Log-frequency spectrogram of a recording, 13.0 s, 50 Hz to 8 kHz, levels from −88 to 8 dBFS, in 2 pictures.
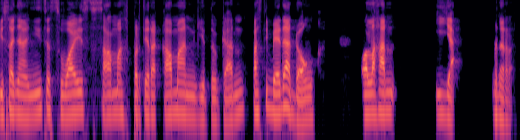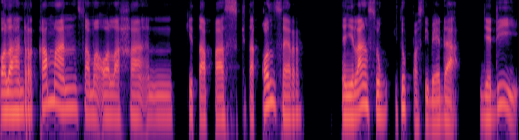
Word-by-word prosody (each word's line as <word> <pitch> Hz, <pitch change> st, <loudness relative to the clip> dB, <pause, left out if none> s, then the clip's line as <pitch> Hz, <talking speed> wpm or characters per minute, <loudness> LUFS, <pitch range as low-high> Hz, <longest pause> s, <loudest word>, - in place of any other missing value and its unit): bisa 135 Hz, +2 st, +3 dB
nyanyi 130 Hz, +1 st, +1 dB
sesuai 135 Hz, -1 st, +2 dB
sa 135 Hz, -, -2 dB
sama 135 Hz, +1 st, 0 dB
seperti 130 Hz, +1 st, -2 dB
rekaman 130 Hz, 0 st, +1 dB
gitu 115 Hz, -2 st, -4 dB
kan, 115 Hz, +6 st, -1 dB
pasti 140 Hz, +3 st, +1 dB
beda 145 Hz, +5 st, +8 dB
dong 110 Hz, +2 st, +3 dB, 0.7 s
olahan 135 Hz, +1 st, +6 dB, 0.6 s
iya, 135 Hz, -1 st, +3 dB, 0.5 s
bener. -, -, -1 dB
Olahan 140 Hz, +1 st, +3 dB
rekaman 165 Hz, +1 st, 0 dB
sama 130 Hz, -3 st, -3 dB
olahan 125 Hz, -1 st, -3 dB, 0.2 s
kita, 130 Hz, -4 st, -1 dB
pas 120 Hz, 0 st, -1 dB
kita 150 Hz, -, -6 dB
konser, 135 Hz, -9 st, 0 dB, 0.5 s
nyanyi 125 Hz, 0 st, +3 dB
langsung, 145 Hz, -5 st, +1 dB
itu -, -, -4 dB
pasti 105 Hz, -6 st, -8 dB
beda. 105 Hz, +2 st, -1 dB, 0.3 s
Jadi 130 Hz, +8 st, -4 dB
130 Hz, 135 wpm, -26 LUFS, 125-140 Hz, 0.7 s, beda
